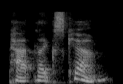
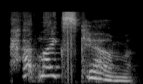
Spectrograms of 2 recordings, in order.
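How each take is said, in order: First: It is said as a plain statement. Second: It is said with excitement. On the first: It reports a fact. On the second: The speaker is thrilled by the news.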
